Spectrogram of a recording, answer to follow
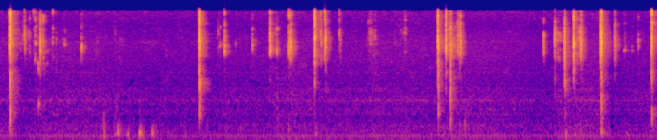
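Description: Typing on a computer keyboard: irregular keystrokes with a quick run of keys about four and a half seconds in and another near the end, over a faint steady hum.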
